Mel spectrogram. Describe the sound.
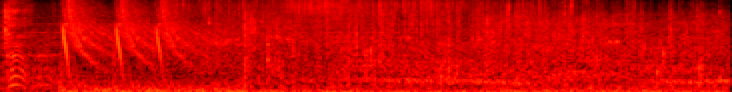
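Explosive blasts in a video game merge into a continuous heavy roar of booming and rumbling, loud and unbroken, with a few brief sweeping tones early on.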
